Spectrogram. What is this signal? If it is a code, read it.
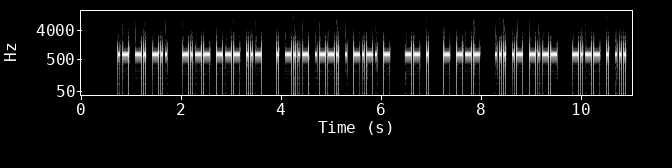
Morse code, heard as a keyed tone, about 28 wpm, 700 Hz. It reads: AND YOU EXPECT ME TO SAY YES
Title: Sentences from Top 1100 Words 28wpm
